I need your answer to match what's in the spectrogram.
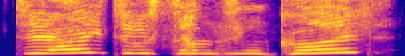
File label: levelup en; cookie run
